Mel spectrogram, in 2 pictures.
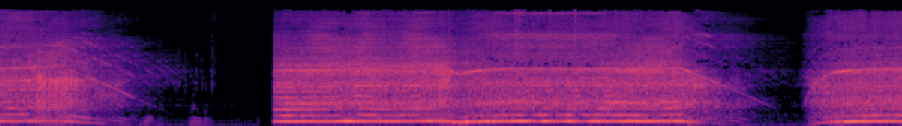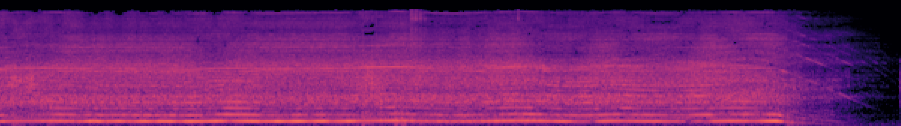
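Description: Electric finishing sander running on a louvered wooden cabinet door, a steady motor hum. It winds down about a second in, starts again sharply a few seconds later, winds down again around the middle, then starts once more and winds down near the end.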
